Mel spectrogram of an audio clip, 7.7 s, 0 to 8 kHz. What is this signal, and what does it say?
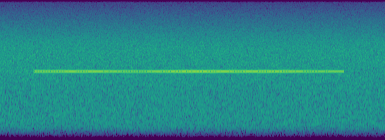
PSK31 (31.25 baud), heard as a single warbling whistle, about 1650 Hz, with radio static.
